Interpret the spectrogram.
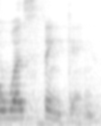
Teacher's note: the S blends into the T, so was thinking. It's the sound, not I was thinking, I was thinking.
